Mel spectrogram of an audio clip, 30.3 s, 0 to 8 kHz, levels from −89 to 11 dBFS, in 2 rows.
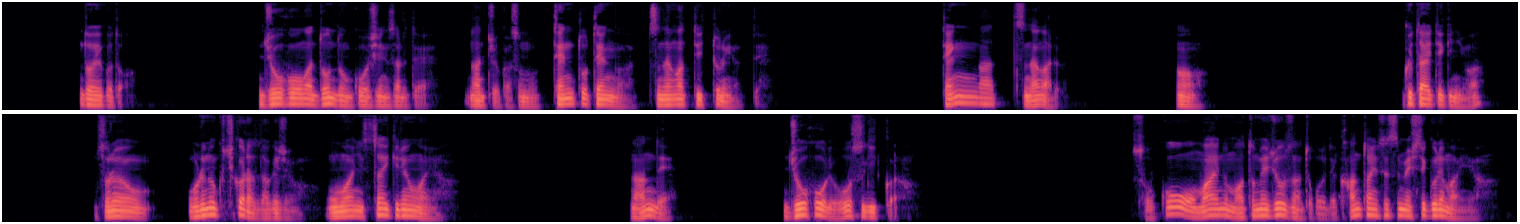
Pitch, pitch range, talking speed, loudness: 105 Hz, 90-115 Hz, 235 characters per minute, -23 LUFS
